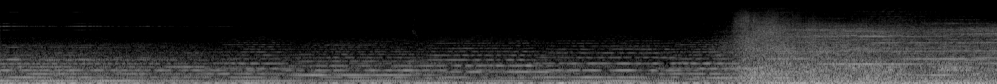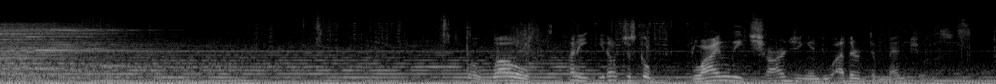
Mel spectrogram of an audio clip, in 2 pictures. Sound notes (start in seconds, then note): 0.1 dramatic music; 7.2 doorway whooshing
